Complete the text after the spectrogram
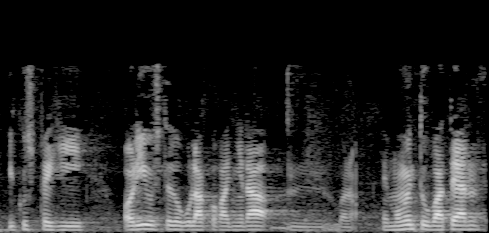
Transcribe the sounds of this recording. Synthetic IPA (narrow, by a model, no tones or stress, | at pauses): ikuspe̞ɣi | o̞ɾiust̪e̞ðuɣ̞ulako̞ɣaɲe̞ɾa | bweno̞̰ | mo̞me̞nt̪uβat̪e̞an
